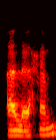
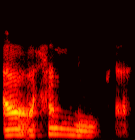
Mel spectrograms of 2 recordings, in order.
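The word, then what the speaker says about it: الحمد: tadi Eh beberapa notesnya alnya tidak memantul ya bukan alham tapi alhamdu h-nya di sini Ha bukan Ha ee dan di sini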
